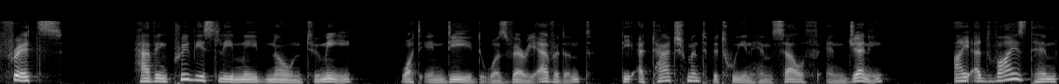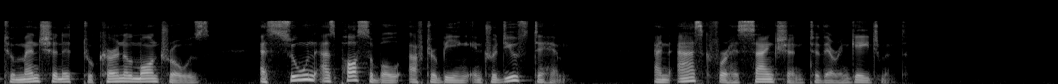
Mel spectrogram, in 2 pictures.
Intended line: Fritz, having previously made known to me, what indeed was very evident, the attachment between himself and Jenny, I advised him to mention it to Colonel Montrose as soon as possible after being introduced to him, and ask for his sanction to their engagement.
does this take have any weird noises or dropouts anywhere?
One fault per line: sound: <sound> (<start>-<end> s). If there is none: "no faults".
no faults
